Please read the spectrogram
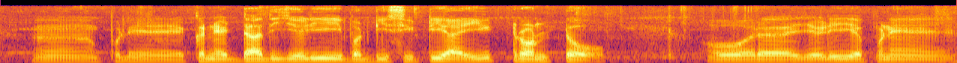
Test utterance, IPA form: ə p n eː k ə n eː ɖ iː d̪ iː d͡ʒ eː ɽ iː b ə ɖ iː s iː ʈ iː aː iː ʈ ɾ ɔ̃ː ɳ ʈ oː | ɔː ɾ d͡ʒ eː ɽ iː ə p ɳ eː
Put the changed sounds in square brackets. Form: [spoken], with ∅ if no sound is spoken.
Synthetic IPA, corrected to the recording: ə p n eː k ə n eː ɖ [aː] d̪ iː d͡ʒ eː ɽ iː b ə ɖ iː s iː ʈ iː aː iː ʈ ɾ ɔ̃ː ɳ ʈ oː | ɔː ɾ d͡ʒ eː ɽ iː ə p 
